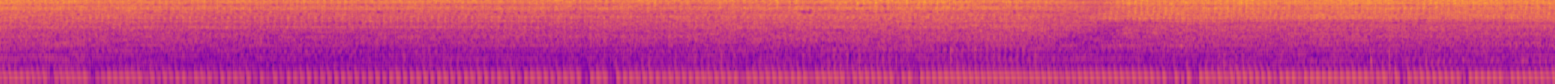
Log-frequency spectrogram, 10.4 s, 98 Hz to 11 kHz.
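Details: Free Dayton lawn tractor with 11 hp Briggs engine, running on its own after choking: steady, even low thrum with no stumbles or knocks, idling a touch high with a spring disconnected; running cleanly.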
